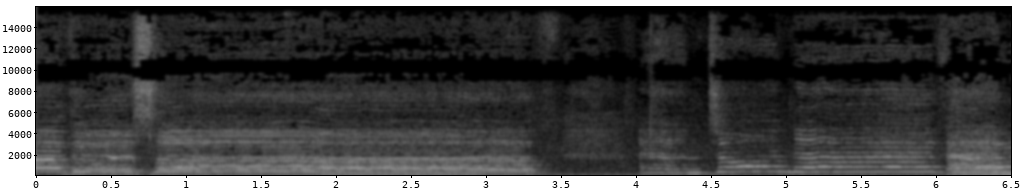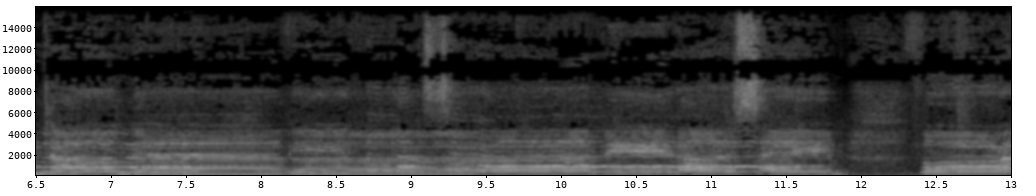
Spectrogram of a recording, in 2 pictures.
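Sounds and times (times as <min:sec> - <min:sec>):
women singing a cappella: 0:00.0 - 0:13.0.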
